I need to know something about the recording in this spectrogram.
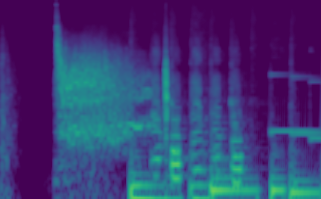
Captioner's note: shoes screech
